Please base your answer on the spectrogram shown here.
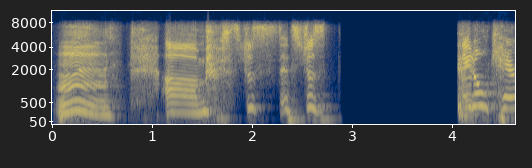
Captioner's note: laugh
